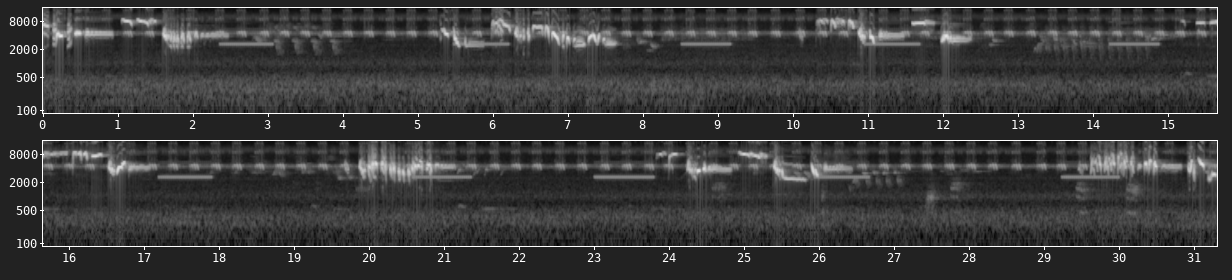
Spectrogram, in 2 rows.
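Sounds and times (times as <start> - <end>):
European robin song: 0.0 - 4.1, 5.2 - 9.2, 10.0 - 21.9, 23.0 - 28.2, 29.2 - 31.3.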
